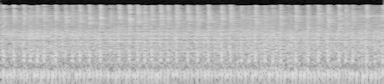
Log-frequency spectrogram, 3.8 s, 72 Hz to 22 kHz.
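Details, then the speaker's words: Two-stroke Ninja RR/R (Kawasaki) engine, fresh rebuild during break-in (run 5 min, off 10 min, 15–20 times daily), idling: even, steady burble with quick regular beat, no rattle or knock, smooth like a four-stroke; normal idle. "hiup idle halus banget kalian dengarkan suaranya halus kan kayak motor 4 tak nih kayak suara kamrat yang e terlumasi oleh oli mesin"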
